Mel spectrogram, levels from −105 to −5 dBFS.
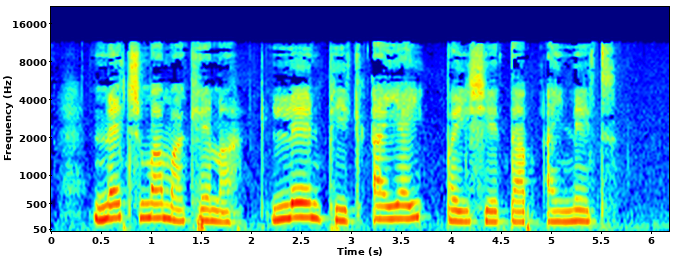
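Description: From start to finish, the speech carries plainly audible damage that sounds like MP3 compression at a low bitrate, likely around 48 kbps. With too few bits to go round, the encoder discards the treble and drops weak frequency components, so the voice turns watery and swirly. On a spectrogram, energy stops abruptly at 11.3 kHz across the whole clip, and the region below shows patchy, flickering holes where components switch off between frames.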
